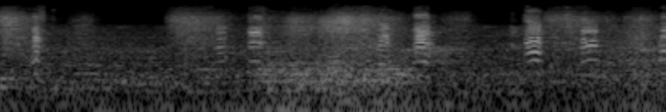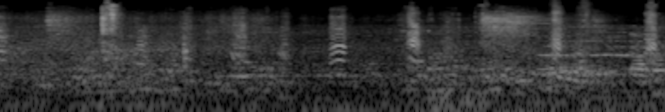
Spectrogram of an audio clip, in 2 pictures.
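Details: Zebra finch breeding colony in April chatters as a group: quick nasal beeps and short buzzy notes, several per second, over a steady low rumble of background noise.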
